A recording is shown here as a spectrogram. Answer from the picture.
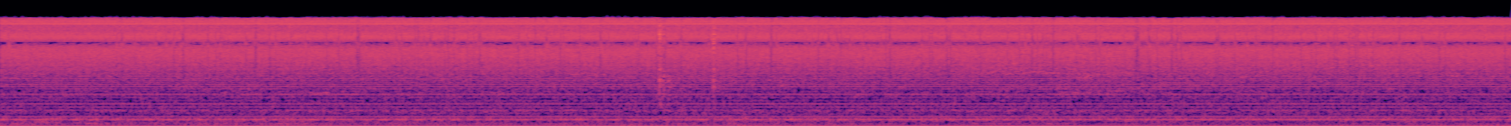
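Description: Steady low electrical mains hum with a constant hiss underneath.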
